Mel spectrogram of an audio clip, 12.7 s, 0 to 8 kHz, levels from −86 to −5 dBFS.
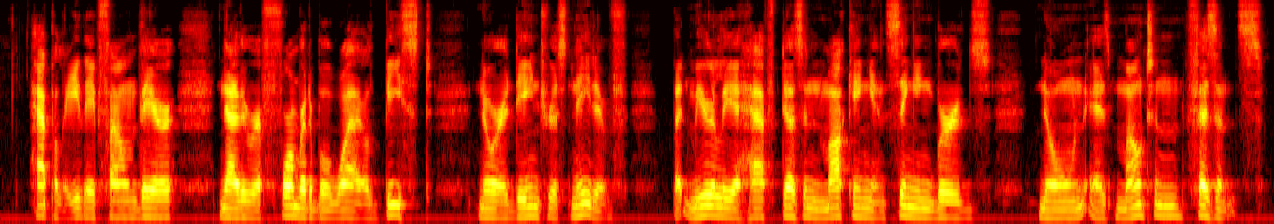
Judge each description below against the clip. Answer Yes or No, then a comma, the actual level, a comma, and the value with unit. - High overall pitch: No, low, 115 Hz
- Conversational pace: No, slow, 120 wpm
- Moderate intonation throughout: No, narrow, 2.2 semitones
